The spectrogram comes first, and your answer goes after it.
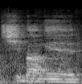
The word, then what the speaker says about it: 시방: 10방인데 요걸 이제 불교에서는 시방이라고 읽습니다. 시방이라고 읽는데 이거는 공간적 개념이죠. 공간적 개념입니다. 그래서 우리가 주변법계 공양 시방에 두루 계신 아니 계신 곳 없이 시방에 어디든지 계신 불법성 삼본님께 공양을 올립니다.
